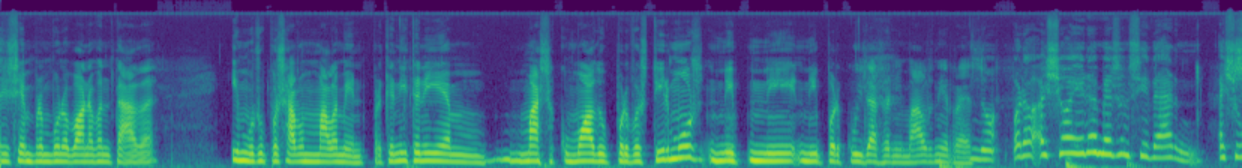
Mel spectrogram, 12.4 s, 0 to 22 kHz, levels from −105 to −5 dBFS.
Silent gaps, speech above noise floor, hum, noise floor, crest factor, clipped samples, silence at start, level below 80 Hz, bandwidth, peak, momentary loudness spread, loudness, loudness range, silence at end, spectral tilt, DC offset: none; 32 dB; none; -55 dBFS; 16 dB; under 0.1%; 0 s; -46 dBFS; 16.5 kHz; -6 dBFS; 9 LU; -23 LUFS; 5 LU; 0 s; -7 dB/octave; under 0.1%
